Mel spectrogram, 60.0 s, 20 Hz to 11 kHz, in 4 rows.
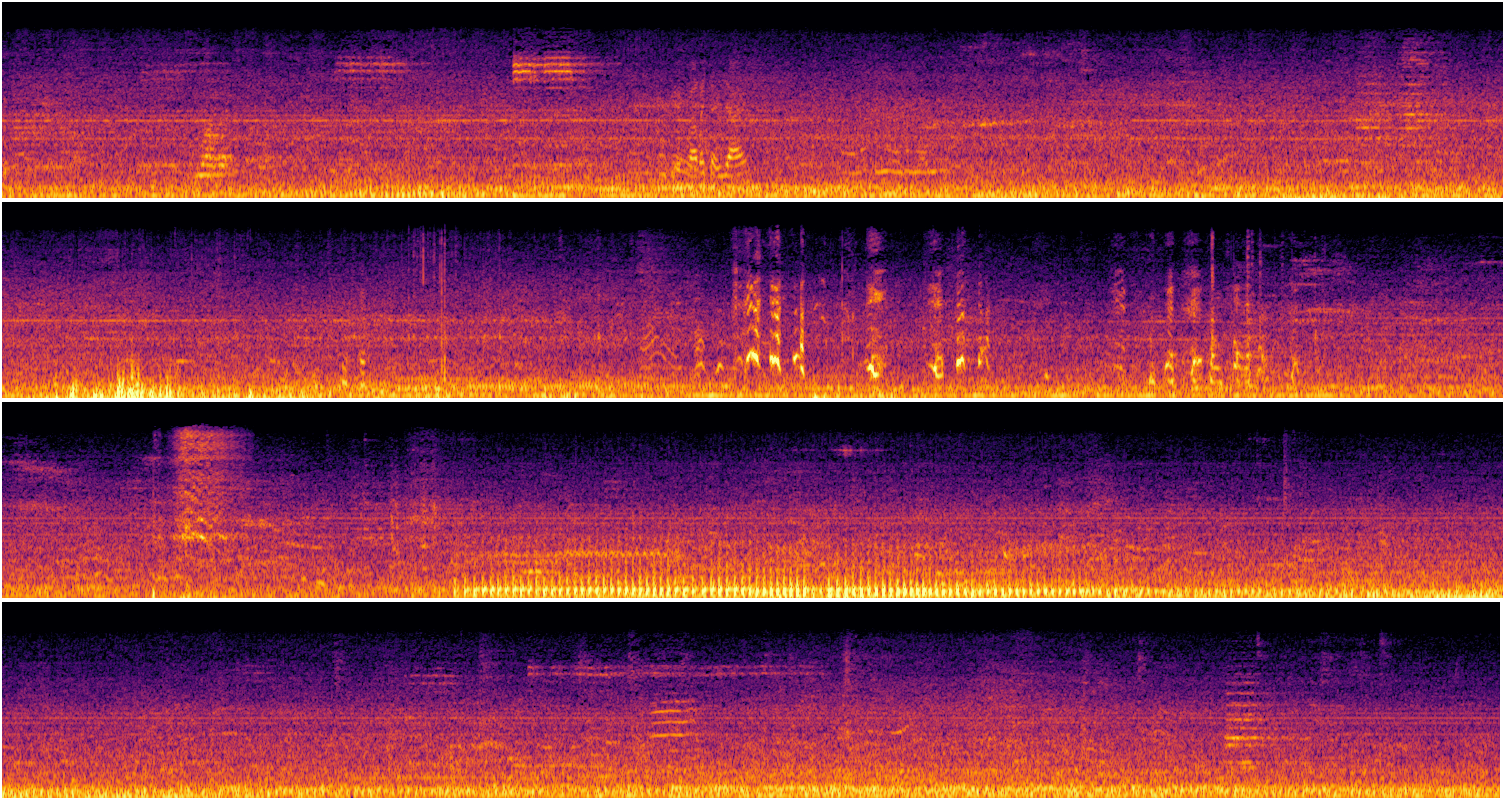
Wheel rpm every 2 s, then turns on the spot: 0, 0, 0, 0, 0, 0, 0, 0, 0, 0, 0, 0, 0, 0, 0, 0, 0, 0, 0, 0, 0, 0, 0, 0, 0, 0, 0, 0, 0, 0.
none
